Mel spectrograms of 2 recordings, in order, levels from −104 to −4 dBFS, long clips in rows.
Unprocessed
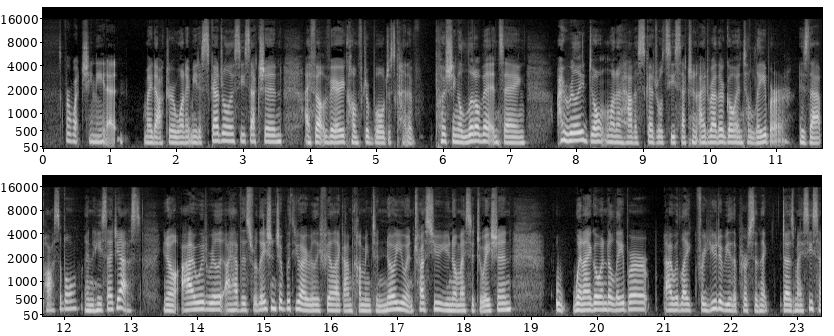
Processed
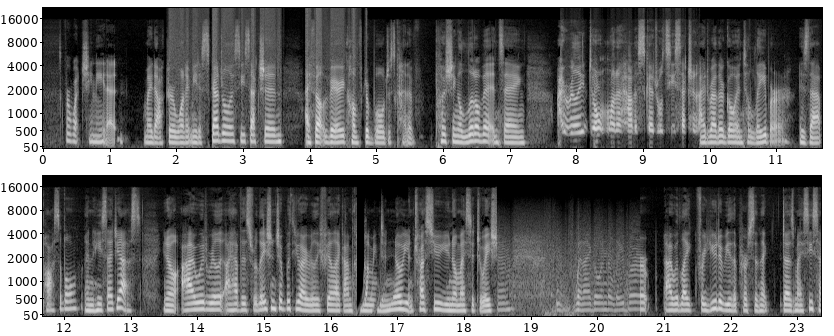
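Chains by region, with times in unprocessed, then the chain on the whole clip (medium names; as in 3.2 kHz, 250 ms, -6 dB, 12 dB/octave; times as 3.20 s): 1.81–4.87 s: block-companded coder 5-bit + gate -39 dBFS, range -13 dB + transient shaper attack +4 dB, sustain -1 dB
7.75–9.85 s: steep high-pass 490 Hz 96 dB/octave + waveshaping leveller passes 1
16.38–17.16 s: distance through air 88 m + phase dispersion highs, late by 123 ms, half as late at 360 Hz
18.48–20.64 s: one-bit delta coder 64 kbps, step -20 dBFS + low-pass 2.6 kHz + gate -15 dBFS, range -15 dB
whole clip: none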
